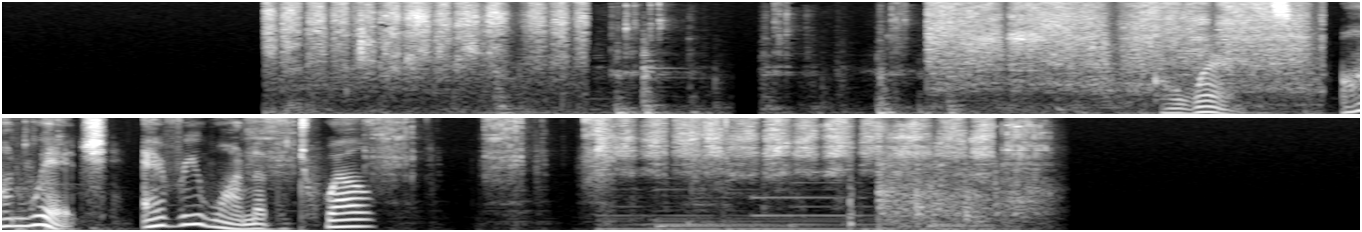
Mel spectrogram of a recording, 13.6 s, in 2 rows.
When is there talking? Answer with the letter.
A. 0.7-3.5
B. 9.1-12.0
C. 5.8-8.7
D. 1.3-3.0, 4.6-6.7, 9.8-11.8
C.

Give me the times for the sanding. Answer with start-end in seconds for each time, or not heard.
1.3-3.0, 4.6-6.7, 9.8-11.8.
